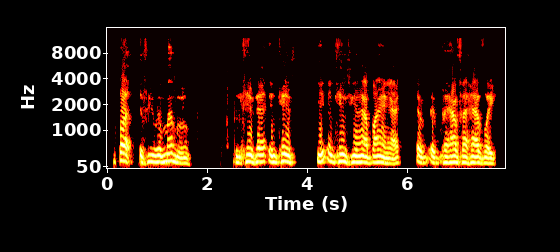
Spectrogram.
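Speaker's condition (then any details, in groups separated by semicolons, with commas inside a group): Cerebral palsy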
